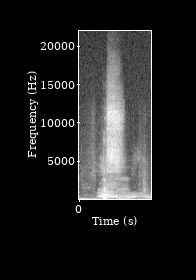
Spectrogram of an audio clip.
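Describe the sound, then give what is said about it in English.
A dog named Zephyr lets out a single sharp, loud bark, rising quickly and fading within half a second over a low background murmur. “Zephyr starts barking.”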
